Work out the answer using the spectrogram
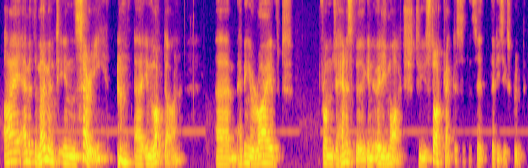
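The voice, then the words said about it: Non-British accent. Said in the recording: “That is not a UK accent.”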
